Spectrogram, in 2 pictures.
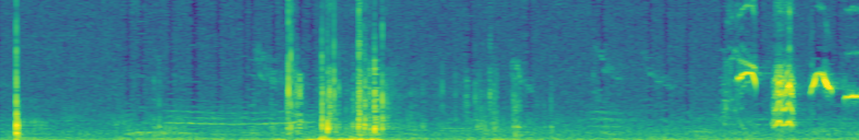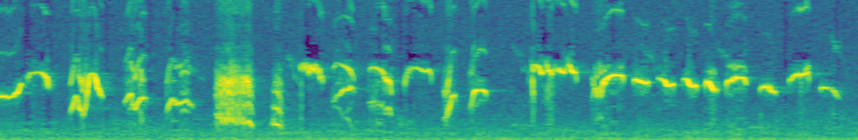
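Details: After a few low thumps and bumps, a blue-winged leafbird bursts into lively ngeriwik chatter: rapid, high, twisting squeaks and chirps strung into a continuous run.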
